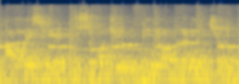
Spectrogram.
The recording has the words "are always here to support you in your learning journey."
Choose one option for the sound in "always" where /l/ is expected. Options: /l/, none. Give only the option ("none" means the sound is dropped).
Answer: none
